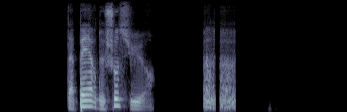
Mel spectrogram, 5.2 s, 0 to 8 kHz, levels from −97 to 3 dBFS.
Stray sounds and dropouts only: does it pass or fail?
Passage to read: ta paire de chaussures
fail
